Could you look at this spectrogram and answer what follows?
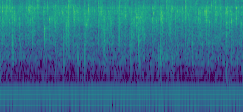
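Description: Meat sizzles steadily in a hot pan over high heat, a dense, continuous crackle with scattered sharp pops, close and fairly loud, with a low electrical hum beneath and no talking.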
